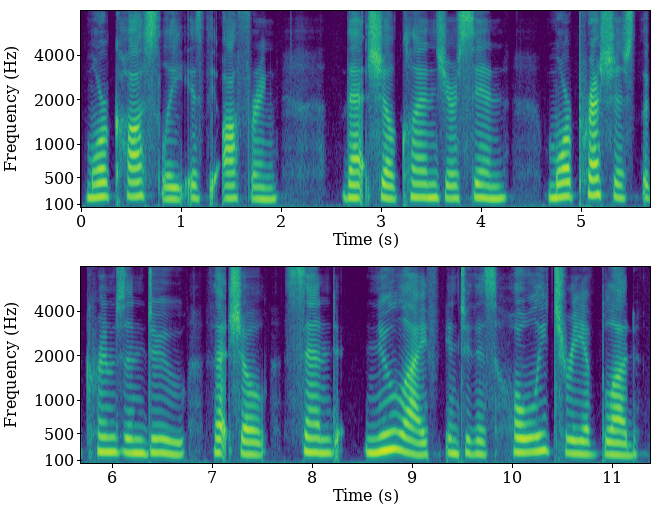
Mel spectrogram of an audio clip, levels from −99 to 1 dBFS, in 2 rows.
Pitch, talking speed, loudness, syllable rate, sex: 200 Hz, 135 wpm, -18 LUFS, 3.6 syllables/s, female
